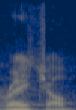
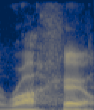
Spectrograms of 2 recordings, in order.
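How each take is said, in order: First: The name has an English-style pronunciation. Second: The name has a Hebrew-style pronunciation. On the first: This is how the speaker's own community says it. "we're the ones that pronounce it Rachel" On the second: This is how it is said in Hebrew and in Europe. "the Hebrew word for Rachel is uh"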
